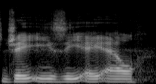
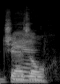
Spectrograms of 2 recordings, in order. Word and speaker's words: Jezal: They said Giselle, so I have it spelled like the girl's name, and it's not spelled that way. No, it's Jezal. I thought it was like Jezel.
